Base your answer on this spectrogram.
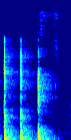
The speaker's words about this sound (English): He said, I'm standing knocking.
